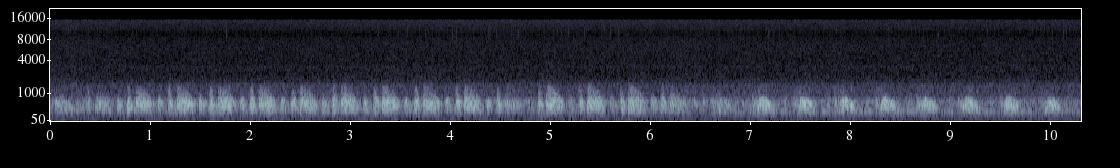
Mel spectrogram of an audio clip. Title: Babies heart rates on fetal heart rate monitor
